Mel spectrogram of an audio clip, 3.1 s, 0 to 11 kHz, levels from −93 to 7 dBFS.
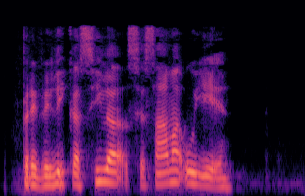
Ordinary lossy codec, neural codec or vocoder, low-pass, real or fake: MP3, 48 kbps; codec, 16 kHz, 4 kbps, FunCodec, trained on LibriTTS, 50 frames a second; 7.2 kHz; fake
